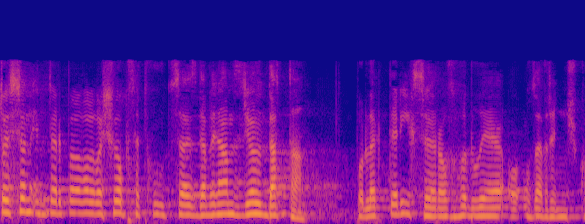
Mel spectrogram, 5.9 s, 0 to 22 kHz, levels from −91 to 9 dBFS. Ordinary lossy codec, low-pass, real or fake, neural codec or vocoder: MP3, 48 kbps; 7.2 kHz; fake; codec, 16 kHz, 2 kbps, X-Codec, HuBERT features, trained on general audio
